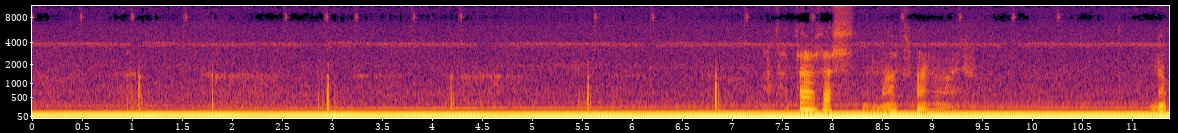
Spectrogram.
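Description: Soft interface clicks tick as menu items change.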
